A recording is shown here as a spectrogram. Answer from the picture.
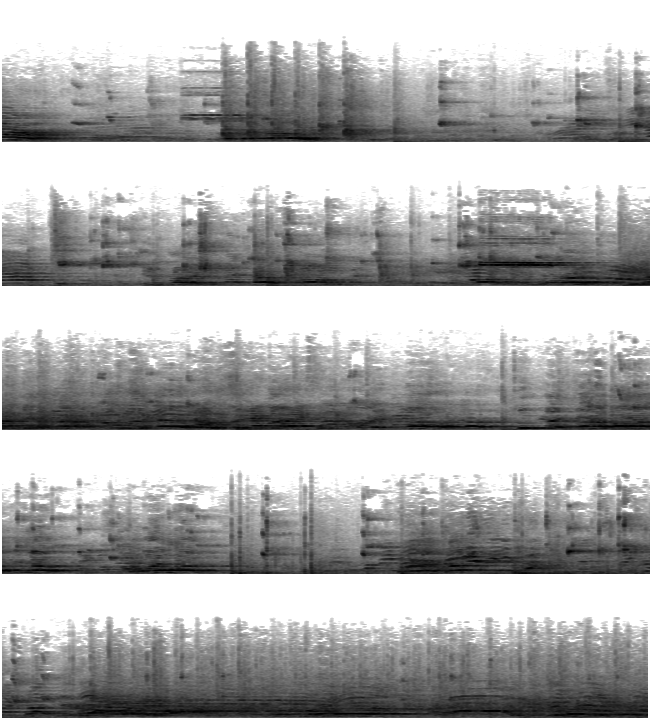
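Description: Basketball bouncing on a hardwood gym floor during play, with players' and spectators' voices echoing through the large gym.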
